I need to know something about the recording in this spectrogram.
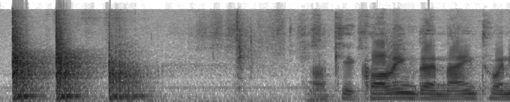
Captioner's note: gavel bangs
